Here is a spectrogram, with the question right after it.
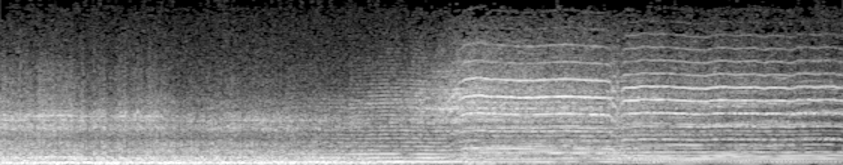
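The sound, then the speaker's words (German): A steady, loud roar of jet engines fills the space, with a broad rumble and rising whining tones layered on top: an Eastern Whisper jet airliner climbing to cruising altitude, heard in the cabin with the jets behind. “The Whisper jet climbs to smooth cruising altitude faster than any other jet airliner.”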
